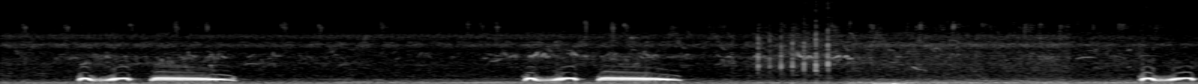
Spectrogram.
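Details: Spotted dove used as a lure bird in Lombok, "kuk dua" style: a paired short note and a long falling coo, repeated about every three seconds, with a brief rattling noise and a thump between phrases.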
